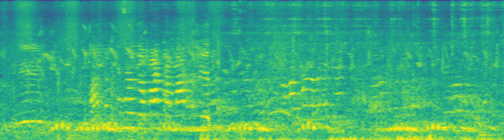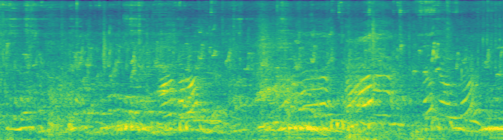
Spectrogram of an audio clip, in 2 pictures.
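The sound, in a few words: pigeon cooing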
